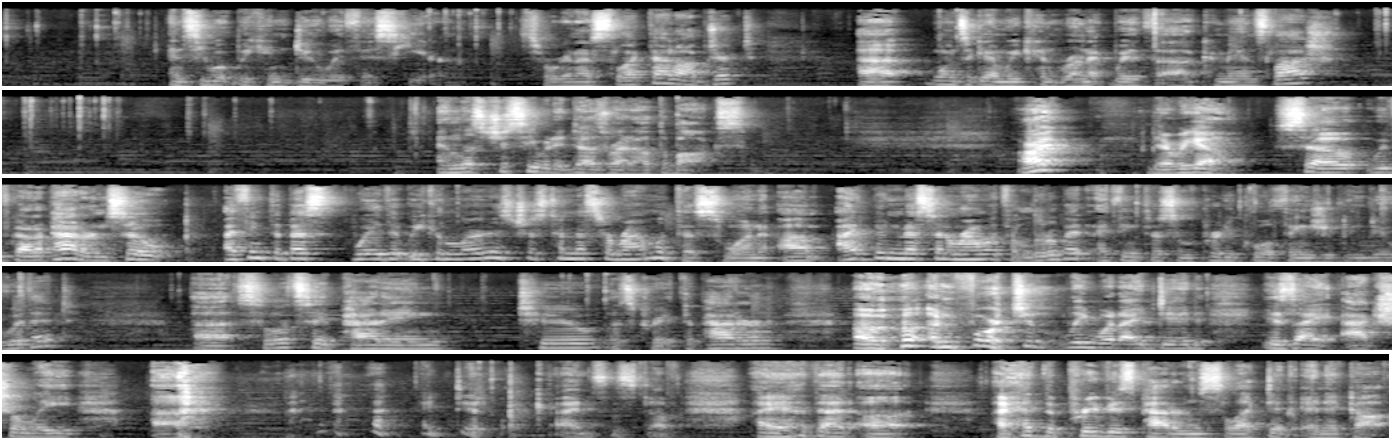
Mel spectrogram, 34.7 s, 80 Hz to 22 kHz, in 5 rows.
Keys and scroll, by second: 5.8 super+/, 20.4 shift+Down, 29.3 super+z, 30.8 super+z.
